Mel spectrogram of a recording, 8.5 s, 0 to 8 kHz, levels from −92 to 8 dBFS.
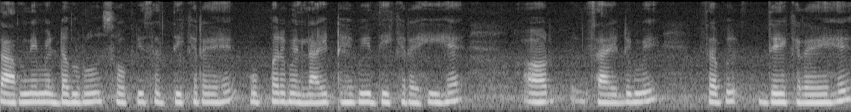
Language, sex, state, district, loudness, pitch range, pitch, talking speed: Hindi, female, Haryana, Rohtak, -15 LUFS, 180-195 Hz, 185 Hz, 150 wpm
